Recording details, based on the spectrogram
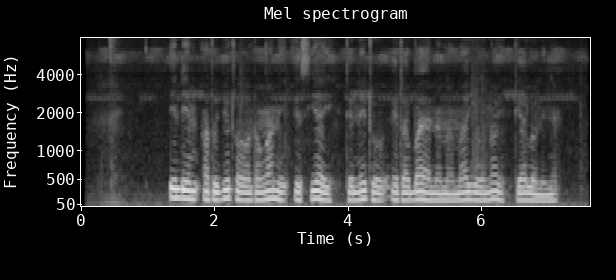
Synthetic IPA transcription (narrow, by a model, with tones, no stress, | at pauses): ɪ˦ndɪ˨ma˨tu˨d͡ʒu˦tɔː˨tɔ˨ŋa˦nɪ˨e˨si˦a˦i˨te˨ne˦to˨e˨ta˨ba˦ja˨na˨na˨na˨˦jo˨no˦i˨tja˦lɔ˨nɪ˨ɲɛ˦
